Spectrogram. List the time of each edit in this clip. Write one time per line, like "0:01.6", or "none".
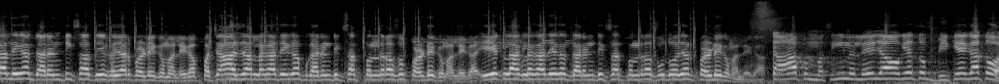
0:07.6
